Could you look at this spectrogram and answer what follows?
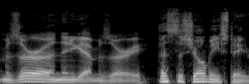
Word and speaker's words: Missouri: the same state you're in no I'm in Missouri I was like so you're talking about the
